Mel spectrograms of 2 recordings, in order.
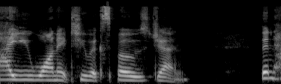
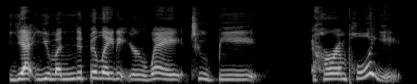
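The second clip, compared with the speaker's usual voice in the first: ordinary talk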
